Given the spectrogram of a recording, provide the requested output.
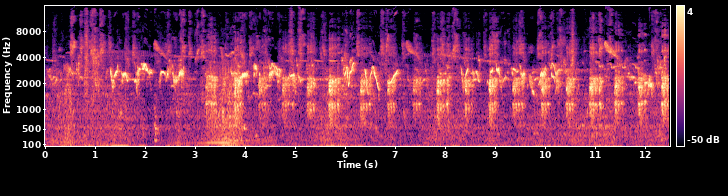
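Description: Red-billed leiothrix give a busy run of bright, warbling chirps, short rising and falling phrases repeated almost without pause, with several birds seemingly singing at once.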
